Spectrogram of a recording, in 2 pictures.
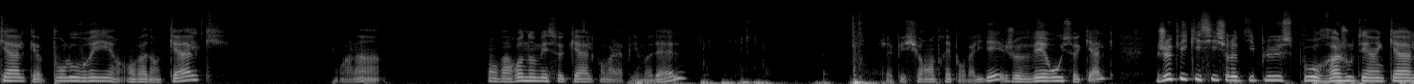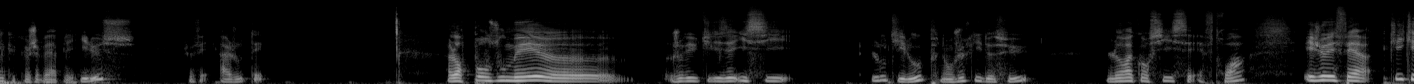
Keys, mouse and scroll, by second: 0.5 click, 3.3 click, 5.9 click, 6.8-8.2 typing, 8.6 Return, 10.5 click, 12.0 click, 13.1-14.7 typing, 16.3 click, 17.2 middle click, 23.0 click, 27.9-28.2 drag.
